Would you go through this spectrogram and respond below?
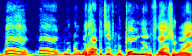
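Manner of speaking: put-on very high, small child's little boy voice. Recalling Horizons, the speaker imitates a little boy talking to his mom: little boy impression. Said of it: "like little boy impression ever".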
